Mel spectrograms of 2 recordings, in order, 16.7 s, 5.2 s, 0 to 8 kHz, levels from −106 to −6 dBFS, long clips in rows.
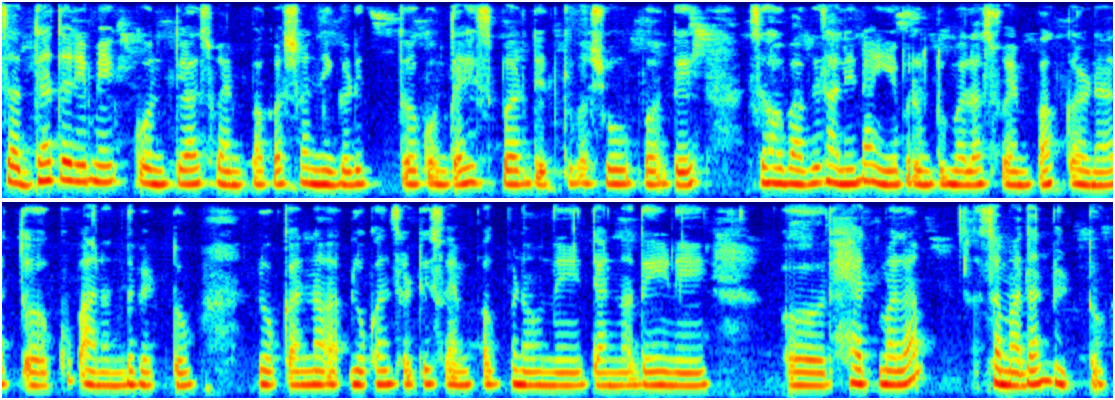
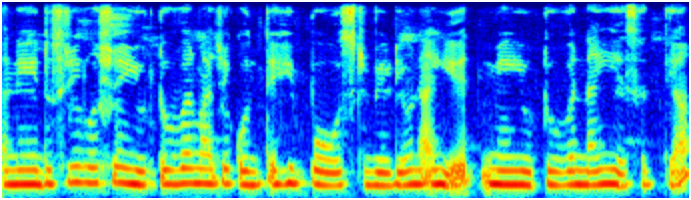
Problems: none marked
